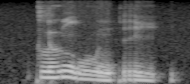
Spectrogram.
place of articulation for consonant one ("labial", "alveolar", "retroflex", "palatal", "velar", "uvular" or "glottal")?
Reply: velar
